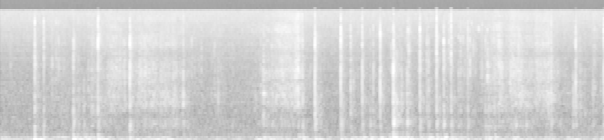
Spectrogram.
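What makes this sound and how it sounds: Long dark nails tap on the flat back side of a large clear plastic clamshell blister pack, over the label area. Quiet, irregular, sharp clicky taps with bright ticks sit over a steady low hum, each tap fading quickly.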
